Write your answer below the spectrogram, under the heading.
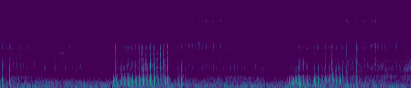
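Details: A dozing cat, Asher, purrs with a faint low hum broken by two louder raspy bursts, each rumbling breath lasting about half a second, heard close up indoors.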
